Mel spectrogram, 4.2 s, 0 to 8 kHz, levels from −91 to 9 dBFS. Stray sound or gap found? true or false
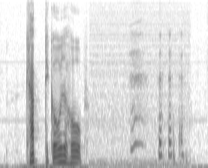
true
